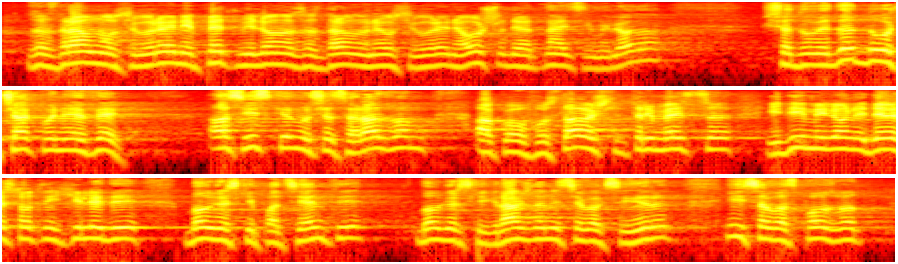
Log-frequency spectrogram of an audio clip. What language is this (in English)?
Bulgarian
